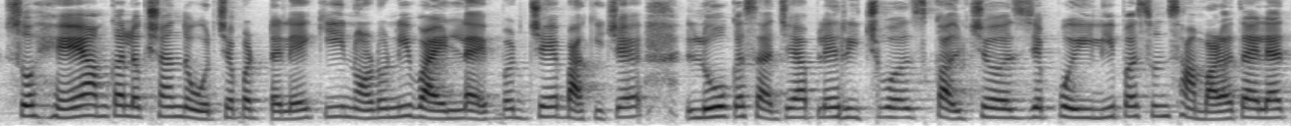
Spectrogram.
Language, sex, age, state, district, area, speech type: Goan Konkani, female, 30-45, Goa, Salcete, urban, spontaneous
